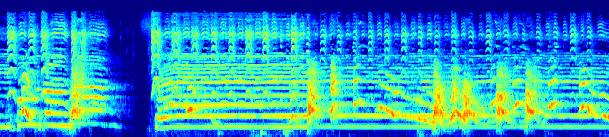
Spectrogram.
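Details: Two pet dogs, Tatu and Kkungjji (Siberian Husky and Shiba Inu), join in with the Korean national anthem: a brief yelp, a pause, then long warbling howls with bursts of yips over a sustained music tone.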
